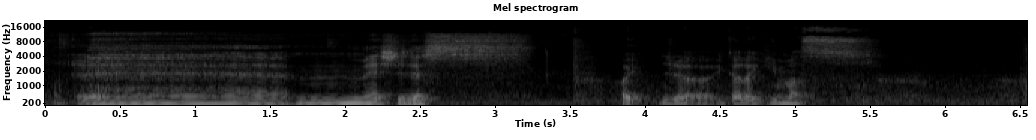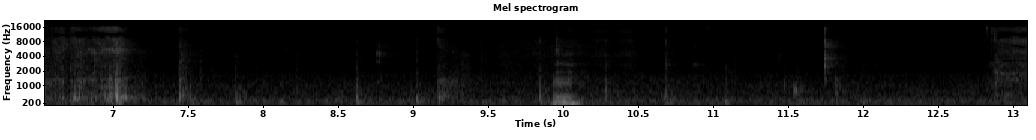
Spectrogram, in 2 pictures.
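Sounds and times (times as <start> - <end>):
person humming: 0.0 - 1.9, 9.8 - 10.5
faint steady hum: 0.0 - 13.0
person chewing: 6.6 - 12.2.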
